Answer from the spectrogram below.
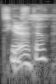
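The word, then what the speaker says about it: Tiësto: Is that how you pronounce Tiesto? – Yes, definitely. – And we actually walked down the aisle, not up the aisle, exited when we, after we got married, we walked down the aisle to Tiesto.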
